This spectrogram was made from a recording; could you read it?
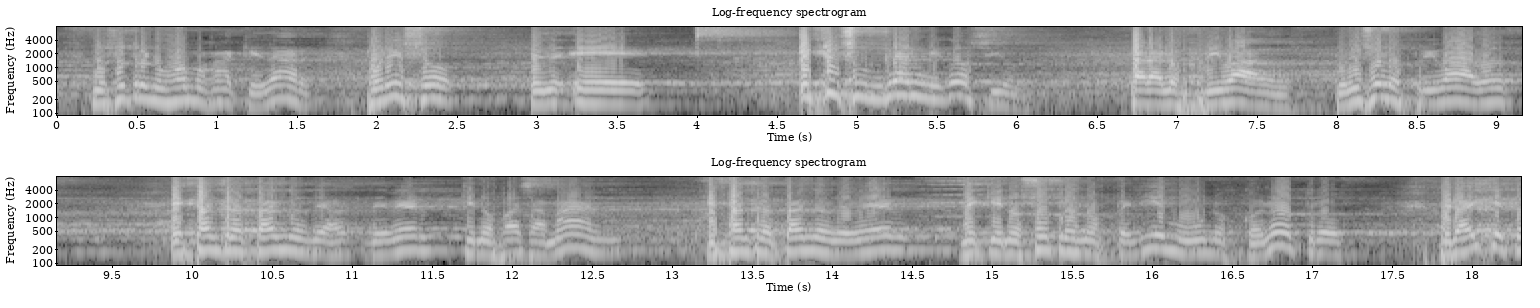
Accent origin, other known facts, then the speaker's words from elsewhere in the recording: Neuquén, Argentina; para nosotros, como patagónico, quiero hacer un planteo. Nosotros que somos de la Patagonia, no somos la pampa húmeda. Yo he tenido la suerte hoy de estar recorriendo todo el país, pero soy de una provincia de Neuquén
